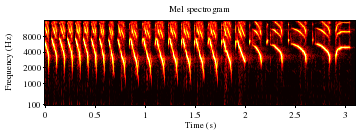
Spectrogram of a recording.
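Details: Canary singing to spur silent or juvenile canaries into song: a quick series of sharply descending notes that gradually slows into separate sweeping whistles with rising hooks.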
